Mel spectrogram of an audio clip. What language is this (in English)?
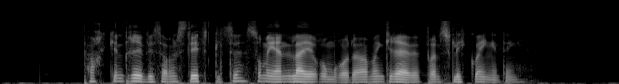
Norwegian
